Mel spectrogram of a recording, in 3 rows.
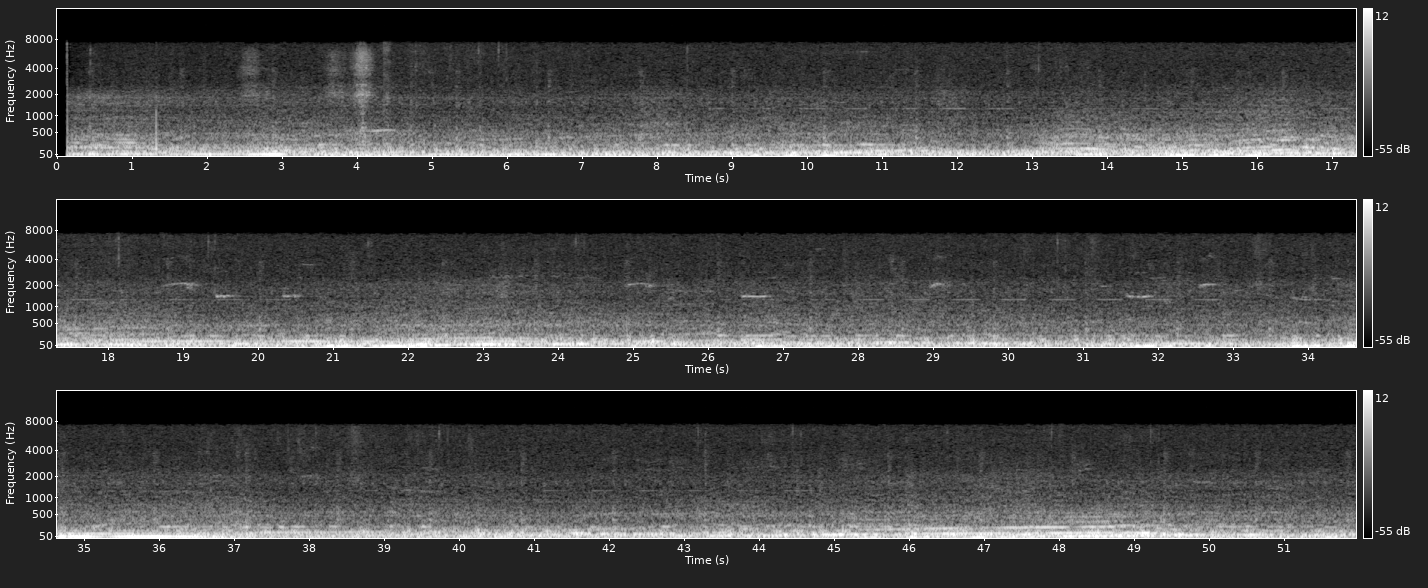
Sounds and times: Music: 0.2s - 51.9s
Reversing beeps: 19.0s - 20.7s, 26.4s - 27.0s.

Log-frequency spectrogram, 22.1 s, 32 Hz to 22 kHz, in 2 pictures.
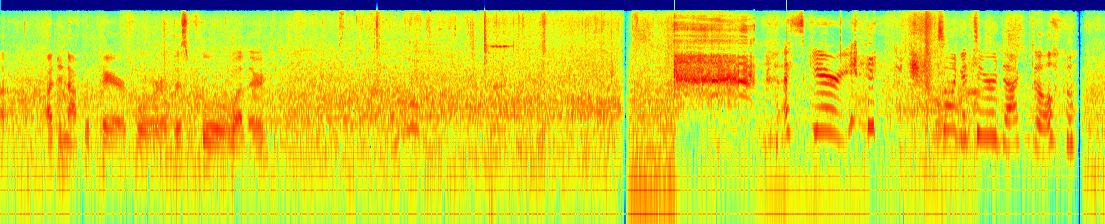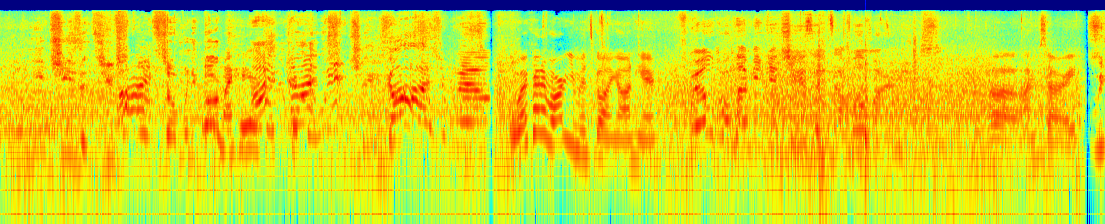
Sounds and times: Car: 0.0s - 22.1s
Outside, urban or manmade: 0.0s - 22.1s.

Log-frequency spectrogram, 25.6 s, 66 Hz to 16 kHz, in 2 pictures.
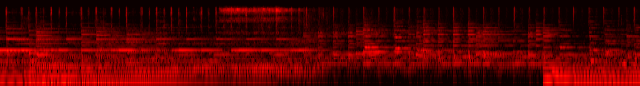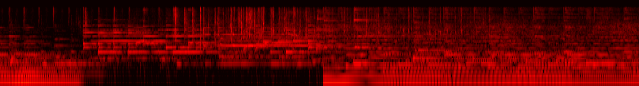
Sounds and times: Christmas music: 0.0s - 25.5s
Theme music: 0.2s - 4.9s, 13.9s - 25.5s.

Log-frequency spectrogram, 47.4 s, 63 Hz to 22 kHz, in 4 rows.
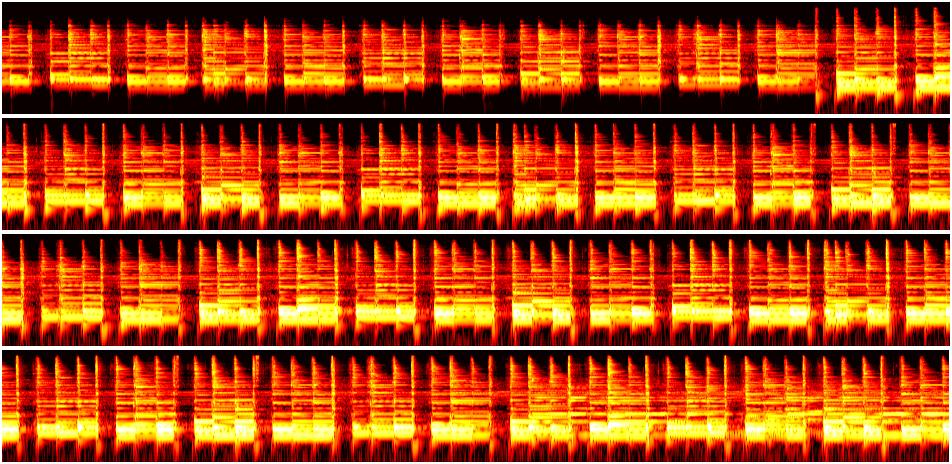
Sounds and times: Music: 0.0s - 47.3s.

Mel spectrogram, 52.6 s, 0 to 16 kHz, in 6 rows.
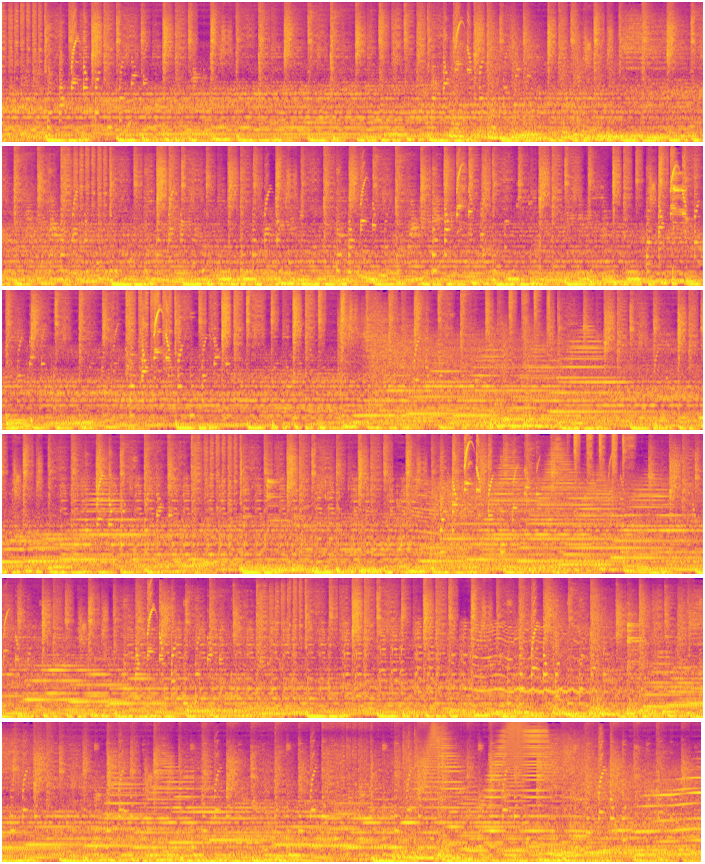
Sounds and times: Electronic music: 0.0s - 52.5s.

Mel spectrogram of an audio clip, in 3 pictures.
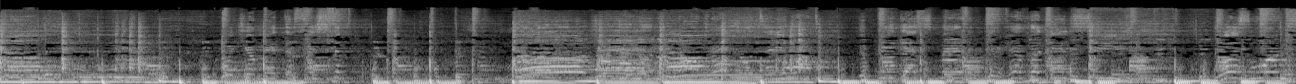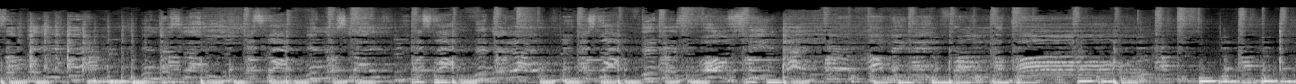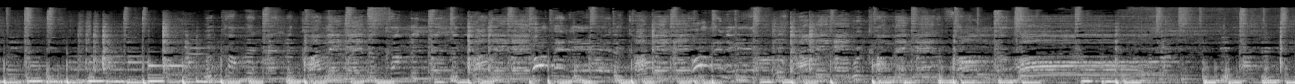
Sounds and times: Reggae: 0.0s - 38.8s
Ska: 0.0s - 38.8s.

